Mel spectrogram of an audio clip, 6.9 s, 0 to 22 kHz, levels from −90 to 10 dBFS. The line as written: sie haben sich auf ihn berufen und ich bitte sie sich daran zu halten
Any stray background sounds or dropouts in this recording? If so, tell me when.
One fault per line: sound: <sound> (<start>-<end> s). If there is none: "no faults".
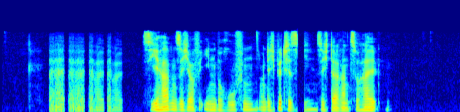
sound: laugh (0.7-1.8 s)
sound: dropout (4.5-4.6 s)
